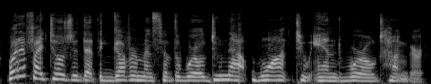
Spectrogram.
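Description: A woman playing God as a wry, wise, reassuring spirit in an audiobook dialogue, with a measured, assured, instructive delivery. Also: lowish voice, dry recording, clean studio sound, natural voice. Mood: firm, insistent.

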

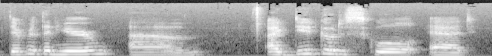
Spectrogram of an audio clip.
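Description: A woman's voice: medium pitch, measured pace, mellow. A woman in her fifties, a guest who grew up in Brazil with Portuguese as her first language, chatting casually and laughing often. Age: 50s. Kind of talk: casual chat.

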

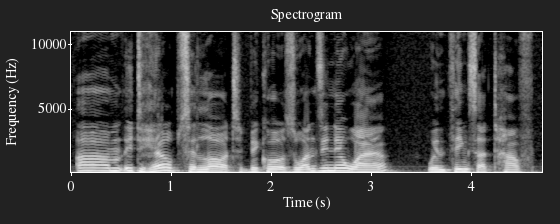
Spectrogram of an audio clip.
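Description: A middle-aged priest from Zimbabwe whose first language is Shona speaks in a fairly high voice for a man. He answers in a thoughtful, halting way, full of uhs and restarts. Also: darkish tone. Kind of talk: radio interview answers.

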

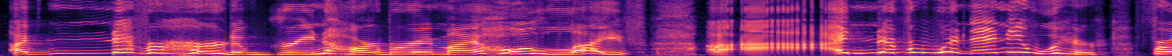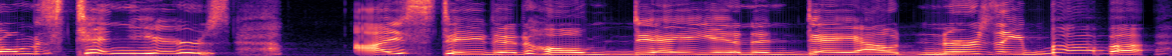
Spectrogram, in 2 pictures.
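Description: High-pitched, terrified captive woman. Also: lively intonation, fairly bright tone, no room sound. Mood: frantic pleading. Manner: breathless, stammering, pleading, halting. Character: terrified, frantic middle-aged woman held captive, writing her diary. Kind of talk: old-time radio suspense drama acting.

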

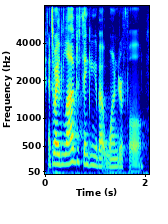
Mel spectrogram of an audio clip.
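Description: A woman's voice: low voice, brisk, creaky, a little hiss or hum. A woman co-hosting a faith podcast, talking casually and thoughtfully, with many fillers and restarts. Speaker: podcast co-host.

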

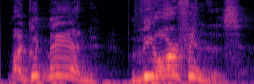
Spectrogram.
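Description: A man plays an eccentric, paranoid gentleman from an old-fashioned storybook. He is well-meaning but frantic, exclaiming urgently in a raised, swooping pitch. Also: huge pitch swings, takes it slowly, vocal fry, full character voice. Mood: frantic pleading.

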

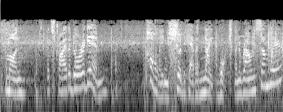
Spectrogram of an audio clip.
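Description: A woman's voice: mid-range voice, animated, moderate pace, natural voice. An actress playing a plucky, motherly married woman in an old-time radio drama. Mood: determined. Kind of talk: 1950s radio drama acting. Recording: hissy, muffled old radio recording.

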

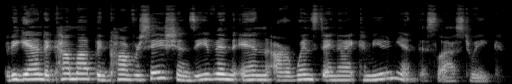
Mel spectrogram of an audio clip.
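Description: A woman's voice: on the high side, normal speed. Female pastor preaching a reflective sermon.

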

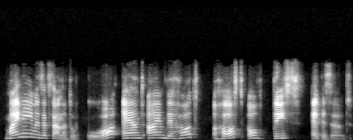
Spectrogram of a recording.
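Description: A woman hosting a podcast, reading a prepared introduction and interview questions in a clear, measured way. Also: high-pitched, pushed and bright. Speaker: podcast host.

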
